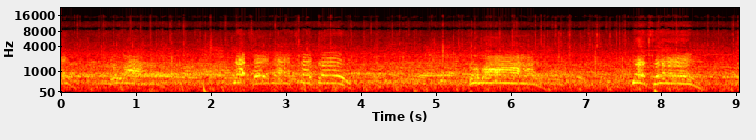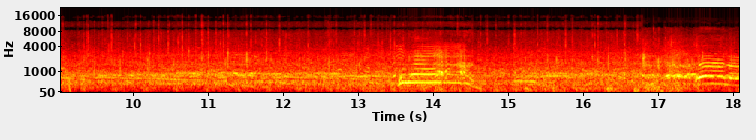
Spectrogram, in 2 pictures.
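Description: A large stadium crowd sings and chants loudly outdoors.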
